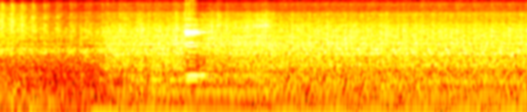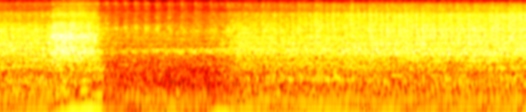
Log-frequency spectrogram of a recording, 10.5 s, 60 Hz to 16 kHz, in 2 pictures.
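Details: Leyland bus diesel that had not started for over 10 days, cold start using batteries swapped from another bus: the engine catches and settles into a steady, deep idle with a low even chug; running normally.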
